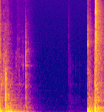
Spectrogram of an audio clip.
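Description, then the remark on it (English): A door is handled and opened, with a heavy thunk and rattle, then a pause of silence before another solid clunk of the door moving. “Open that door, Slim.”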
